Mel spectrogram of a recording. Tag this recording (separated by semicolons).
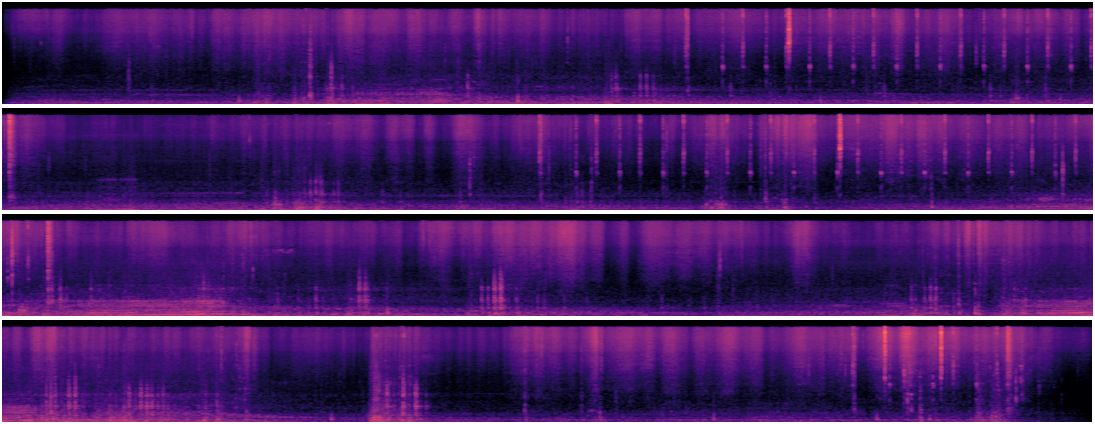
CZ; Czech; Panska; car; ride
